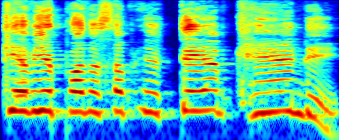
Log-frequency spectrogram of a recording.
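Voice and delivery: acted yelling. Retelling how his mother scolded him from the front seat: imitating mother yelling. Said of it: "she's, like, yelling to the top of her voice".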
